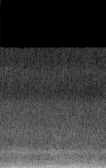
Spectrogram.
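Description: Strong cyclone wind buffeting the microphone over heavy surf breaking on the shore, a steady rushing noise with a choppy low rumble.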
